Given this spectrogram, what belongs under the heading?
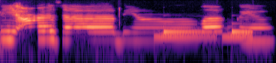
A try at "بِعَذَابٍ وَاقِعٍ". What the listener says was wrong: No, you're not making a wow sound properly. Round your lips. Bi'adhabin biu.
